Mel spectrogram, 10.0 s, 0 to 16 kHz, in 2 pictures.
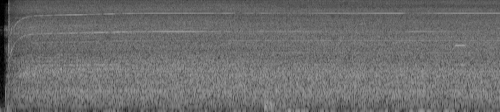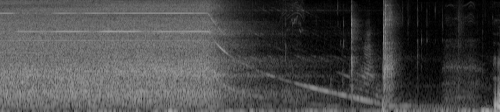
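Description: Dyson cordless stick vacuum running at maximum power with a high-pitched whine, then cutting out suddenly about seven seconds in and spinning down with a long falling whine. The cut-out is the battery protection board shutting off: under the roughly 18–20 A load the weakest worn 18650 cell sags to about 3 V.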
